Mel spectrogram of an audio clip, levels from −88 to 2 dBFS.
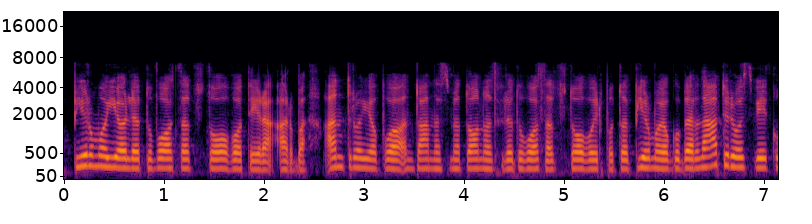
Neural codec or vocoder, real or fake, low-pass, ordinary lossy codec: codec, 16 kHz, 4.8 kbps, FACodec; fake; 7.2 kHz; AAC, 48 kbps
